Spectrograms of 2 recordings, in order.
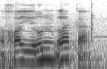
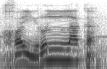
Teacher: bacaan idgam bilagunah maka dibacanya bukan Khairun laka tetapi domatainya hilang nun mati atau Dom matainya hilang berubah menjadi tasdid lam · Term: idgham bila gunnah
